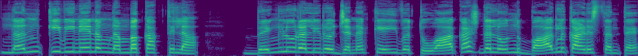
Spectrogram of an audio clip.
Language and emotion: Kannada, surprised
